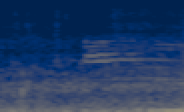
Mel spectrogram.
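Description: Pet cat named Harley meowing once near a shed door, a short tonal cry rising over low rumbling background handling noise.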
